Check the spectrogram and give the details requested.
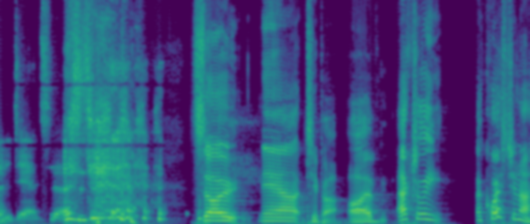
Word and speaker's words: Tippah: I'm like Tippah, and they're like, what? I'm like, Tippah.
